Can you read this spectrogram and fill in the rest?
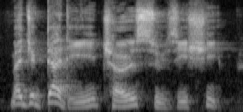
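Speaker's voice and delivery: ordinary delivery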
